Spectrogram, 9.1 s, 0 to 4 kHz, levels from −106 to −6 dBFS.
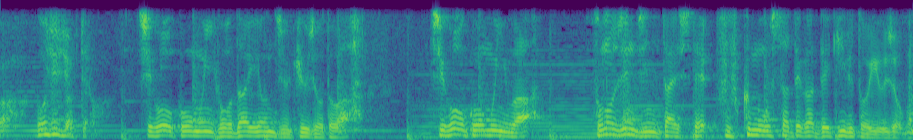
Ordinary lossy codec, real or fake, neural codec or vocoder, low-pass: none; real; none; 3.6 kHz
